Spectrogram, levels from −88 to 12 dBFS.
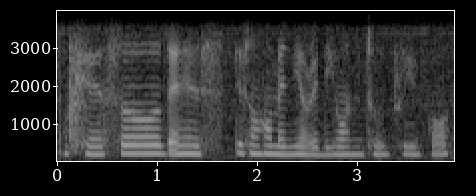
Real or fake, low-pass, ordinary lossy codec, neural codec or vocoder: real; 3.6 kHz; Opus, 64 kbps; none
